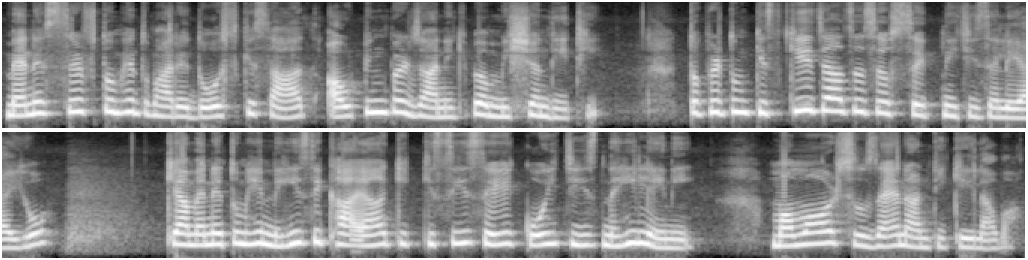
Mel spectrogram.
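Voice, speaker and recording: A woman's voice: on the high side, normal speed, mellow, lightly acted. A woman reading the part of a stern young mother who sharply scolds her daughter in a storybook. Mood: scolding.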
